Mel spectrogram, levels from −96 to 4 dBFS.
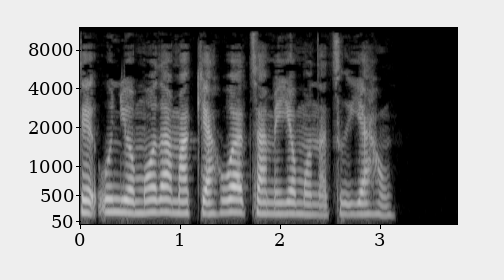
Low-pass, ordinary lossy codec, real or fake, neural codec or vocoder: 10.8 kHz; AAC, 48 kbps; real; none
